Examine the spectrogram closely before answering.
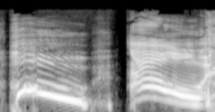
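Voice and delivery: high, squeaky yelp of pain; retold pained cry. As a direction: cry out like the swab just hurt. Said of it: "and I'm like".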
